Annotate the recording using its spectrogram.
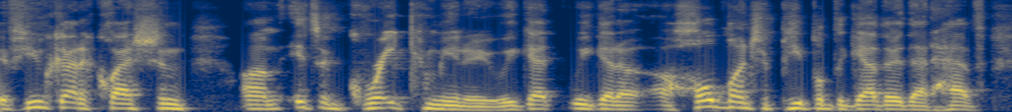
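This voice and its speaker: Someone with a New Jersey accent talks at a very fast pace. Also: man. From US Northeast, New Jersey. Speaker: tech expert, former TV producer. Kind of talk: casual interview chat. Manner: halting, repeats words.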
